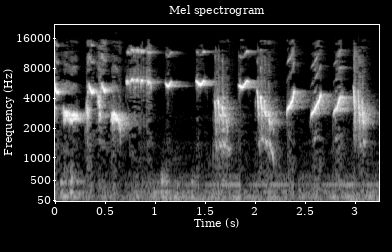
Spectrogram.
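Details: White-rumped shama, a caged murai batu, in full varied song: rapid whistled and chattering phrases, some falling sharply, others short rising notes repeated in quick succession, with very high thin notes above.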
